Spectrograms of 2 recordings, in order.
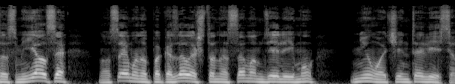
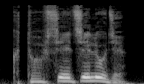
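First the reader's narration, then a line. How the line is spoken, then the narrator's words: Young man whispering. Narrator (Russian): прошептал юноша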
